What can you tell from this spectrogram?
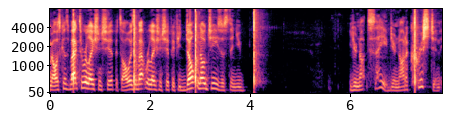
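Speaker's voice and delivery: quiet urgent appeal; hushed earnest. Real, not acted. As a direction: lean in and say it softly. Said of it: "preacher drops to intimate tone".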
